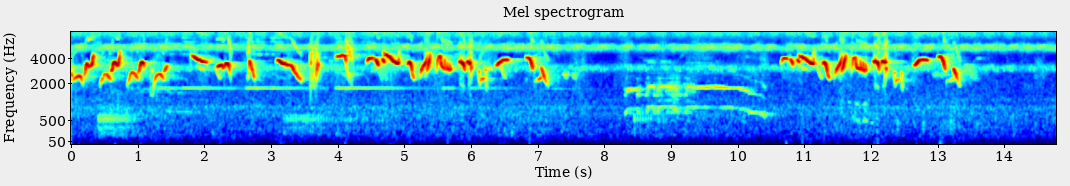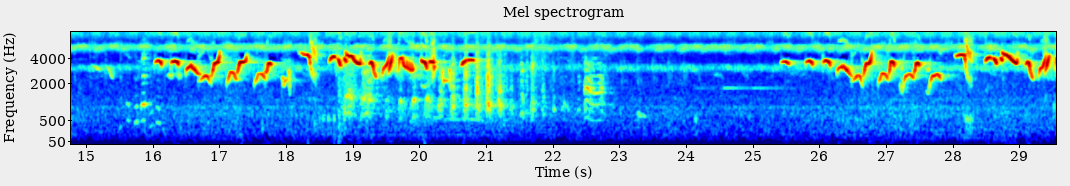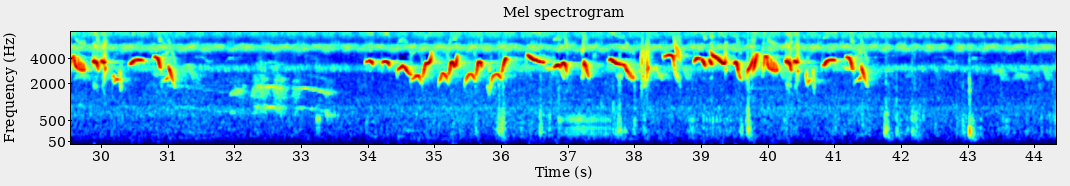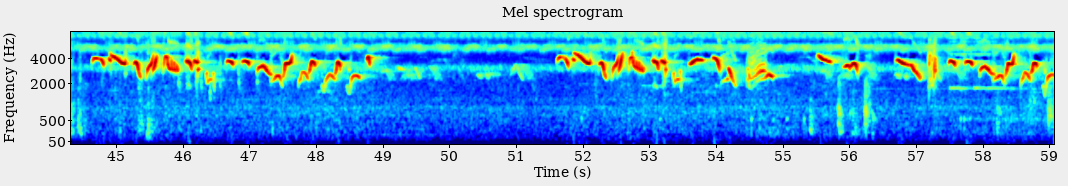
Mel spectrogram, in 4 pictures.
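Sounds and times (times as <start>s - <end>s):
birds chirping rapidly: 0.0s - 7.7s, 16.0s - 21.8s, 34.0s - 41.8s, 42.8s - 49.0s.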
